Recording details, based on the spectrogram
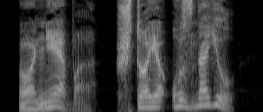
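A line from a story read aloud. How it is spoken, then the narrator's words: Duke's exclamation. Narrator (Russian): воскликнул герцог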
